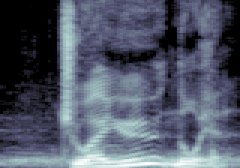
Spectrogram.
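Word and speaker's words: Joyeux Noël: 프랑스 프랑스어는 발음이 좀 어려워요 주아가 아니라 사실 발음이 좀 어려워 주아유가 아니라 주아유 노엘 소리가 확실히 작죠 어려우니까 자 주아유 노엘 프랑스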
